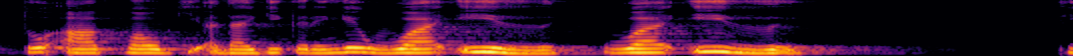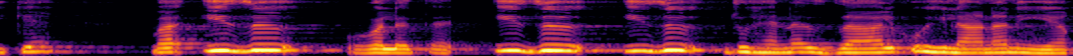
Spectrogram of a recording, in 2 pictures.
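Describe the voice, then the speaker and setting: A woman teaching a tajweed lesson, slowly reciting verses and patiently repeating sounds to correct common mistakes. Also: mid-range voice, warm tone, in a large hall.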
